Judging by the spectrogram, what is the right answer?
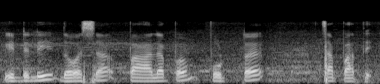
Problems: constant background noise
